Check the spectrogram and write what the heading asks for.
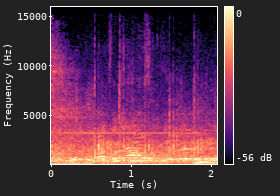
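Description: Indistinct talking from several people in the background, with a few footsteps and light knocks.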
